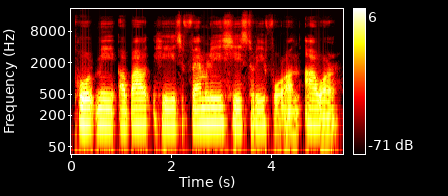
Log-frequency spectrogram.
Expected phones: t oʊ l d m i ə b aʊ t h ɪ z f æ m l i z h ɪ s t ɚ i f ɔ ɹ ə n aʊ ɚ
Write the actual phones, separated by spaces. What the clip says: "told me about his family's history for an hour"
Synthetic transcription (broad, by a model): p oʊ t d m i ə b aʊ t h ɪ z f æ m l i h ɪ s t ɚ i f ɔ ɹ ə n aʊ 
